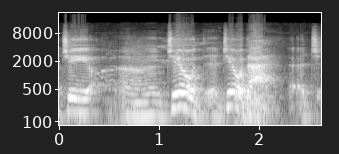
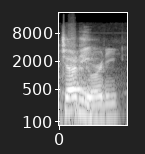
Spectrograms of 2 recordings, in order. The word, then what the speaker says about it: Geordie: Newcastle, about geodai, how to pronounce? Geordie, and for Yorkshire, and about here we can also Northern Ireland.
